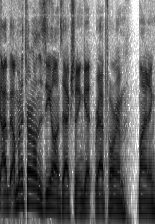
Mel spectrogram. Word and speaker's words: Xeon: You What do said that right, and that's spelled with an X. Oh fuck me. It is. It's Xeon.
